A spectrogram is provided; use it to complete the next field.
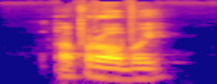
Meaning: second-person singular imperative perfective of попро́бовать (popróbovatʹ)
- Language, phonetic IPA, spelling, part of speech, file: Russian, [pɐˈprobʊj], попробуй, verb, Ru-попробуй.ogg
